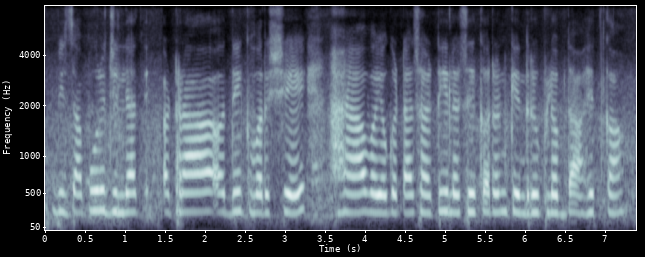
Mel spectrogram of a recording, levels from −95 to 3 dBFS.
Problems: constant background noise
